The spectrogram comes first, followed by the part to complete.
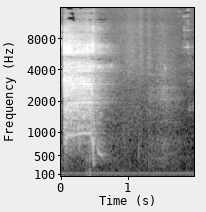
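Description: A woman's short, high-pitched burst of laughter, about half a second long.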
